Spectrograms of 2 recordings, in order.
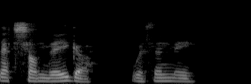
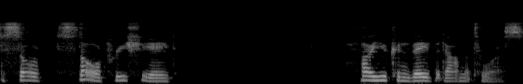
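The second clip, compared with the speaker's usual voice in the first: teary, heartfelt voice wet with tears. Thanking a Dhamma teacher for the talk, tearing up. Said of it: "I'm tearing up as I talk about this".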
